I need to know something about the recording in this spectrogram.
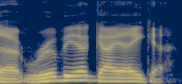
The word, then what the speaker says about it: Rubia Gallega: called Rubia Gallega. I pronounce that right?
